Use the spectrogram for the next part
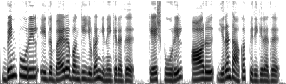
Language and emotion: Tamil, neutral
